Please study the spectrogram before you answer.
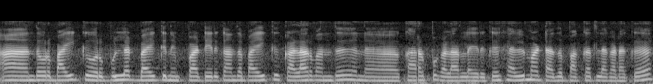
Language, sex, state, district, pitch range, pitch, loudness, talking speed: Tamil, female, Tamil Nadu, Kanyakumari, 185-195 Hz, 190 Hz, -16 LUFS, 175 wpm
